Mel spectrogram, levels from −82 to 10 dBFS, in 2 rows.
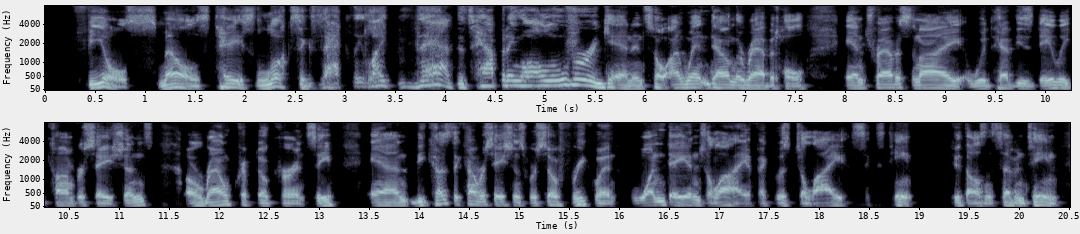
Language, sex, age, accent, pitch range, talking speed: English, male, 40-59, American, 90-120 Hz, 145 wpm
